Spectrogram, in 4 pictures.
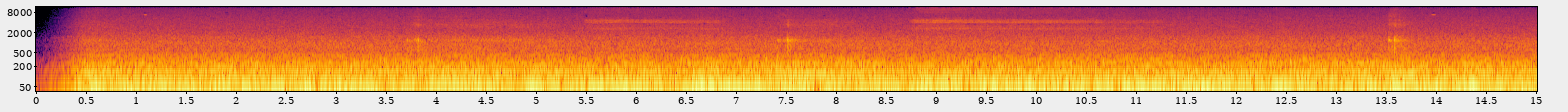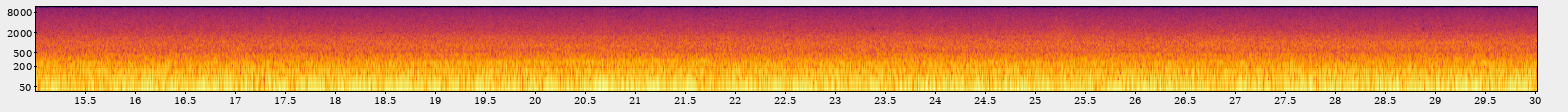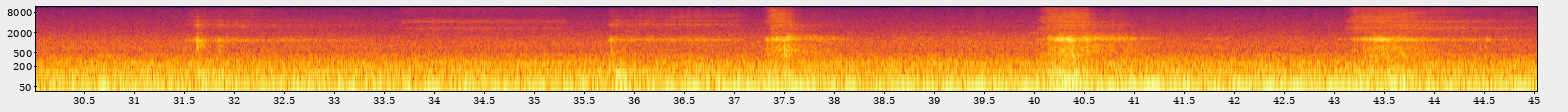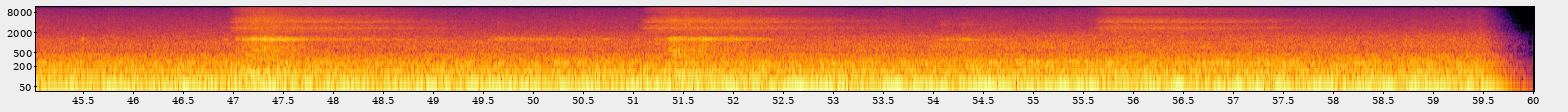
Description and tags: I'm asleep and stop breathing for a while. It's what is called an Apnoea. Lot's of people, especially those who snore, have this in their sleep. It sounds a bit frightening but it's harmless. Besides this silence there is the usual urban sound at night or early in the morning and the continuously pumping waterpumps in the pumping station next to my house.
bed, body, breath, human, street-noise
